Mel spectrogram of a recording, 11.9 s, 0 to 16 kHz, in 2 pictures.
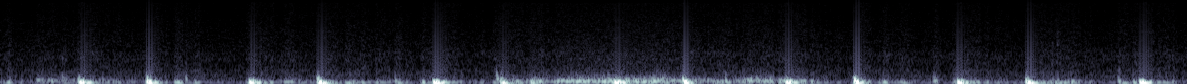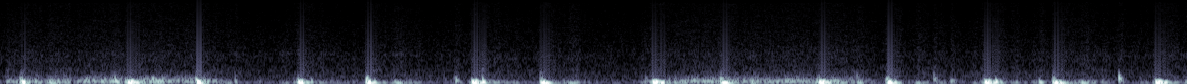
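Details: Steady low thumps at about 70 a minute with soft whooshing between them, heard over the carotid artery in the neck with strong pulsation; strong carotid pulse.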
